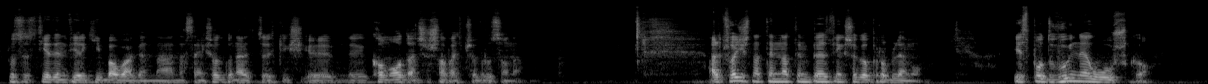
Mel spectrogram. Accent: native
